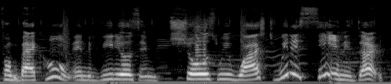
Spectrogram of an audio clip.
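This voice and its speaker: A woman's voice: a little high, lively intonation, moderate pace, dark tone, soft background music. Liberian-born woman chatting about her life. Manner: chatty, with many "you know" fillers. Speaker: business owner interviewee. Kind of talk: casual interview.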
